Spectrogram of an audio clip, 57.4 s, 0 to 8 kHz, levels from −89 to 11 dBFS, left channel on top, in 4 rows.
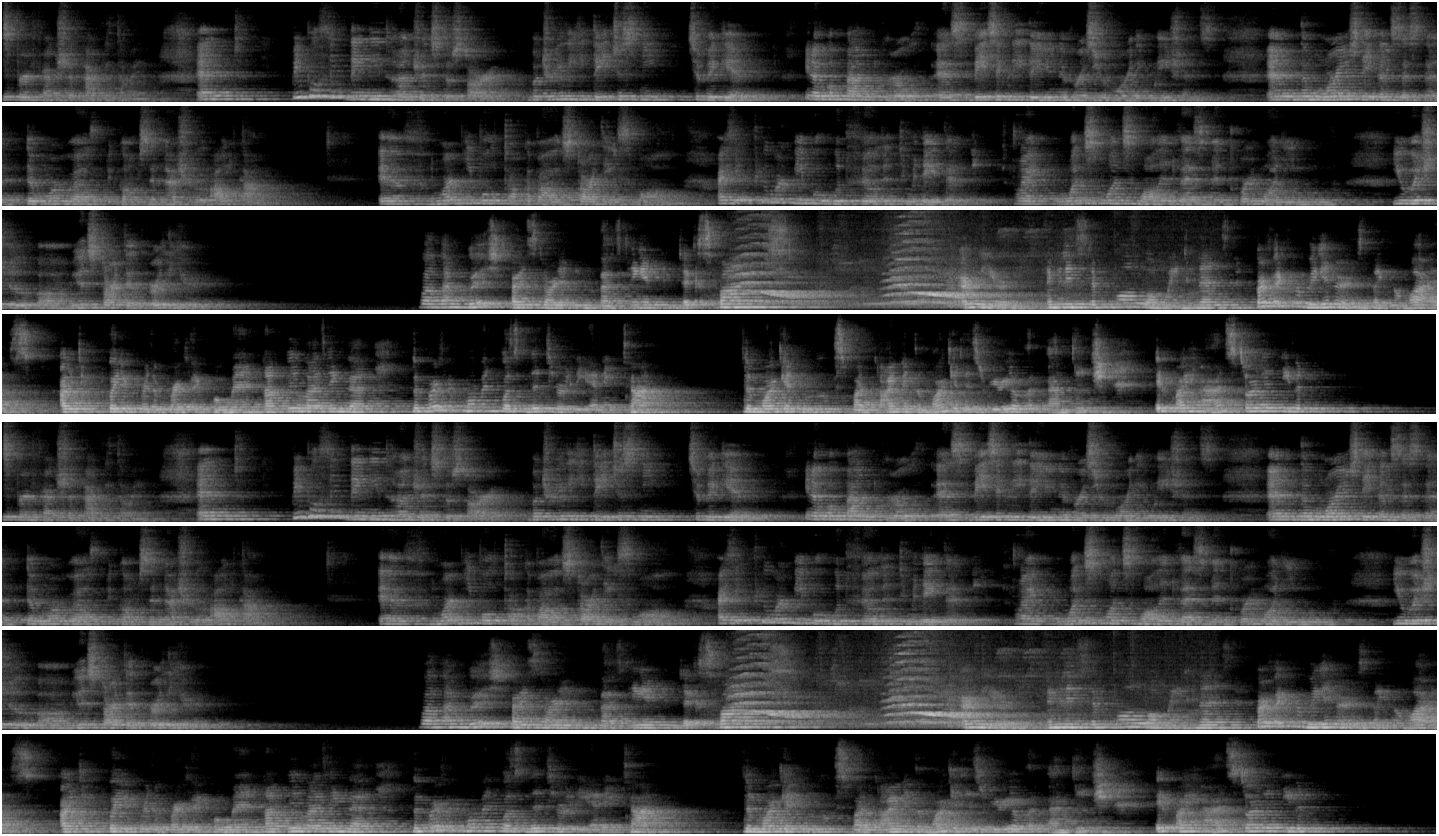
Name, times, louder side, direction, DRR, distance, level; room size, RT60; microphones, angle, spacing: voice 1, 0.0-2.4 2.9-5.0 5.2-6.6 6.9-7.5 8.0-17.0 18.1-23.9 24.5-27.6 27.9-30.7, equal, ahead, -5 dB, 1.4 m, -33 dB
voice 2, 32.9-36.6 38.2-43.3 43.6-46.7 47.1-49.6 50.4-56.0, left 1 dB, 85° left, -1 dB, 1.5 m, -25 dB
Bird, 35.7-40.9, right 1 dB, 90° right, 2.2 m, -29 dB
7.4 x 4.2 x 6.3 m, 1.5 s
head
